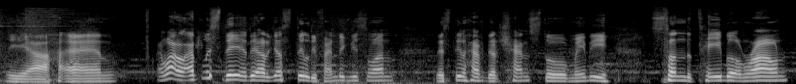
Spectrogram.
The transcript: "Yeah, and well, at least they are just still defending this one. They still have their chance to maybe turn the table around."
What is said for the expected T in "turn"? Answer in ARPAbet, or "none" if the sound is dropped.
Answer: S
